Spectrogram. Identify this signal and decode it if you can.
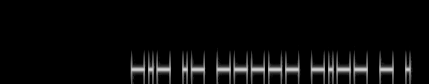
Morse code, heard as a keyed tone, about 28 wpm, 700 Hz. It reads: KA0YTE
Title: USA Call Signs Repeated 2x 28wpm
